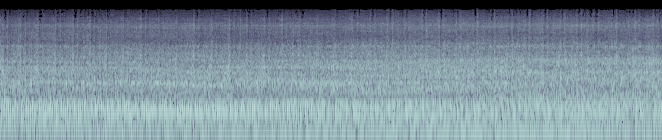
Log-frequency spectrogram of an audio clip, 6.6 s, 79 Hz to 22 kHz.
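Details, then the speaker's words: Kawasaki ZX7R race bike, FCR41 flatslide carbs synced, fuel screws leaned from 2 to 1 turn out, warmed up: steady four-cylinder idle, faint slow hunting about 1250–1500 RPM; acceptable. "I mean, it hunts a little bit. It fluctuates from 13 to, I should say, about 1250 to about 1500 RPM. I don't really mind that so much, but that's acceptable."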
